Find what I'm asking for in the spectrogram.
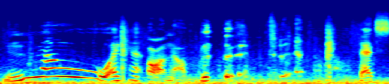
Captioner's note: retches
